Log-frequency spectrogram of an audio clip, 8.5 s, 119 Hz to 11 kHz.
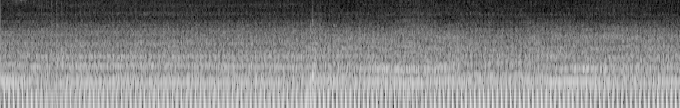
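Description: A MH12RX mini excavator runs at a steady, loud mid-pitched engine drone while swinging around, close up and continuous, with no voices.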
